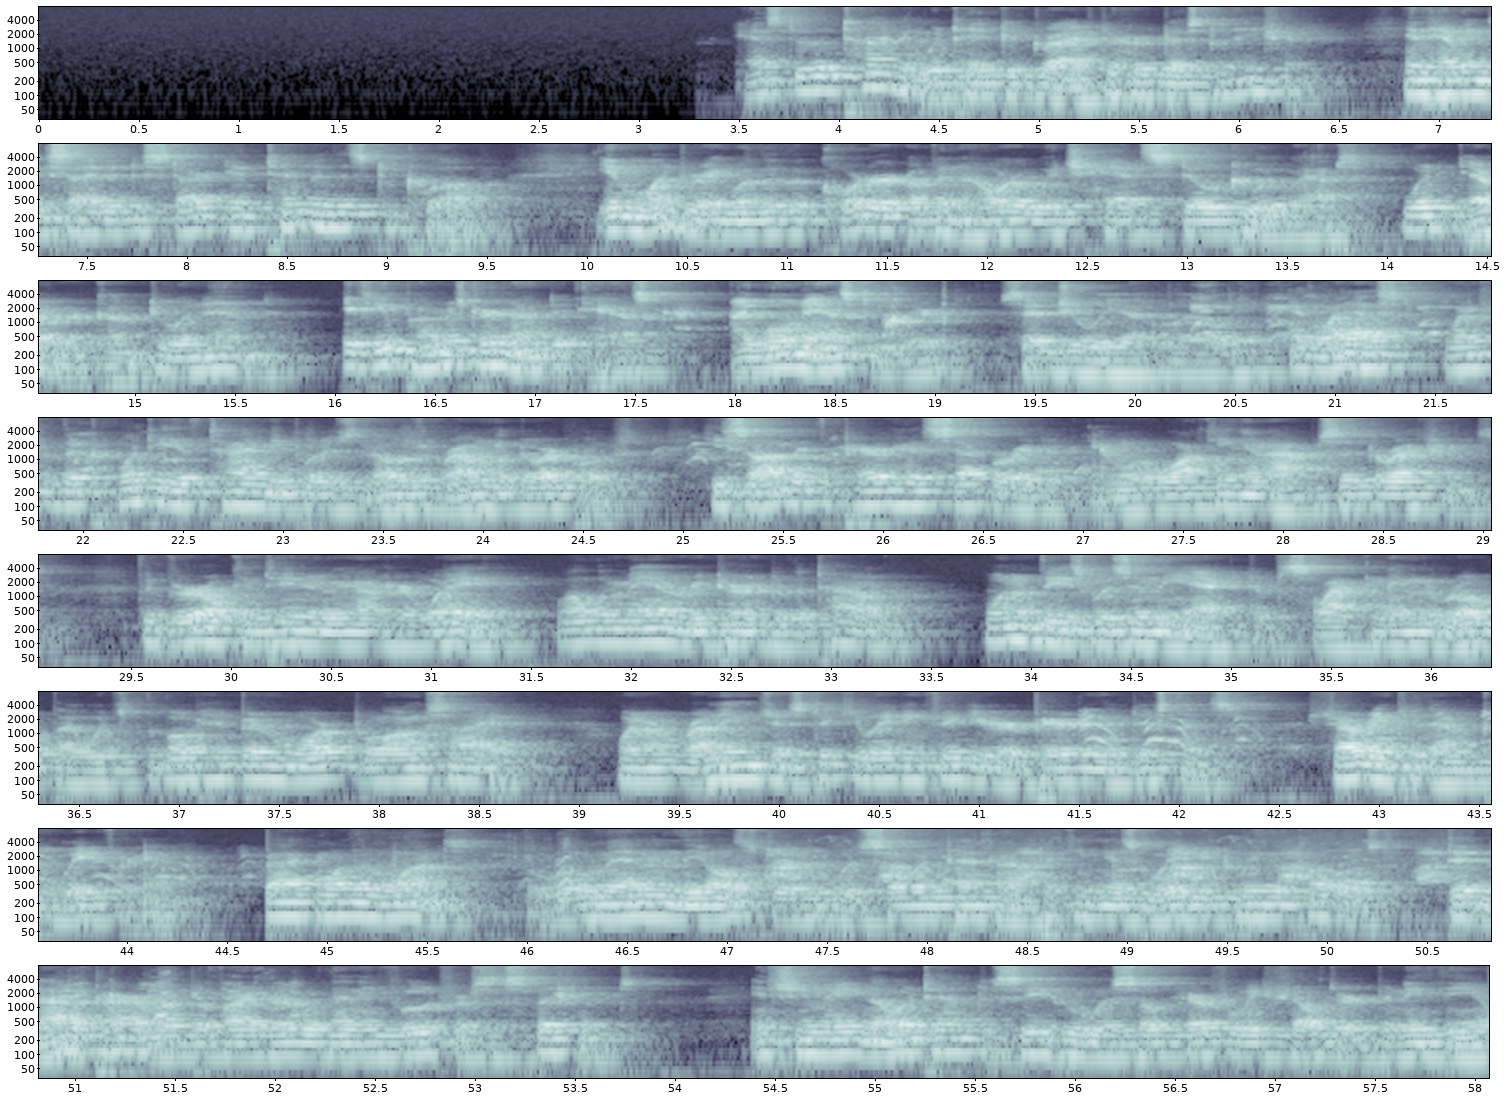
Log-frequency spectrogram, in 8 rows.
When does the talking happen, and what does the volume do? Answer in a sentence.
You can hear the talking from 3.5 to 58.0 s, at a steady volume.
